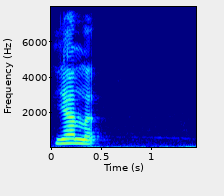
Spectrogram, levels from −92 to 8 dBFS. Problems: none marked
